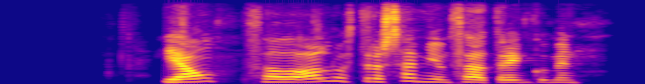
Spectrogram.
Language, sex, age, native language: Icelandic, female, 30-39, Icelandic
